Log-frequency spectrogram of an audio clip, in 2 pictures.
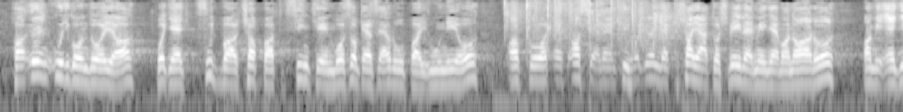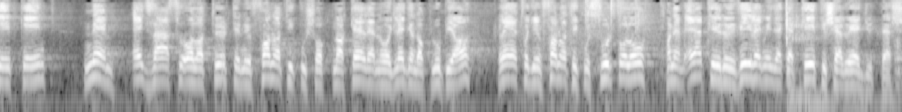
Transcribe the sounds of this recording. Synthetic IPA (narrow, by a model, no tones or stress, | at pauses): hɒʔønuːɟɡo̞nd̪o̞jːɒ | ho̞ɟɛɟfud̪̚bɒlt͡ʃɒpɒt̪siɲceːmmo̞zo̞ɡɛzɛuɾoːpɒjiuːnijoː | ɒkːo̞ɾɛzɒst̪jɛlɛnt̪iɦo̞ɟø̞nːɛkʃɒjaːt̪o̞ʃʋeːlɛmeːɲɛvɒnɒroːl | ɒmiɛɟeːpkeːnt̪ | nɛm | ɛɟzaːsuɒlɒt̪ːørt̪eːnøːfɒnɒt̪ikuʃo̞knɒkːɛlːɛnɛɦo̞ɟlɛɟɛnɒklubjɒ | lɛɦɛt̪ho̞ɟøɱfɒnɒt̪ikuʃsurt̪oloːhɒnɛmɛlt̪eːɾøːveːlɛmeːɲɛkɛt̪keːpʋiʃɛløːɛɟːyt̪ːɛ̰ʃ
